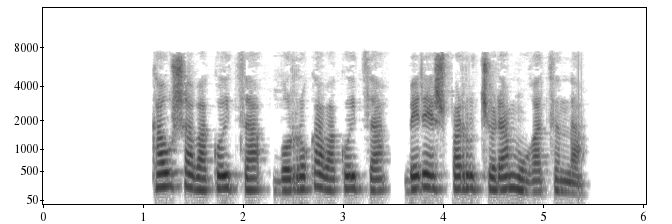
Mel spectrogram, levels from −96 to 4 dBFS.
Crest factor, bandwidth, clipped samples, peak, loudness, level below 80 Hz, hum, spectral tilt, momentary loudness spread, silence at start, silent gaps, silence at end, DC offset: 16 dB; 7.8 kHz; under 0.1%; -8 dBFS; -23 LUFS; -72 dBFS; none; -5 dB/octave; 8 LU; 1.1 s; 3.48-3.61 s; 0.65 s; under 0.1%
